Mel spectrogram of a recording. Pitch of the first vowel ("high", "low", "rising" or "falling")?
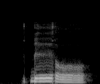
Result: high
